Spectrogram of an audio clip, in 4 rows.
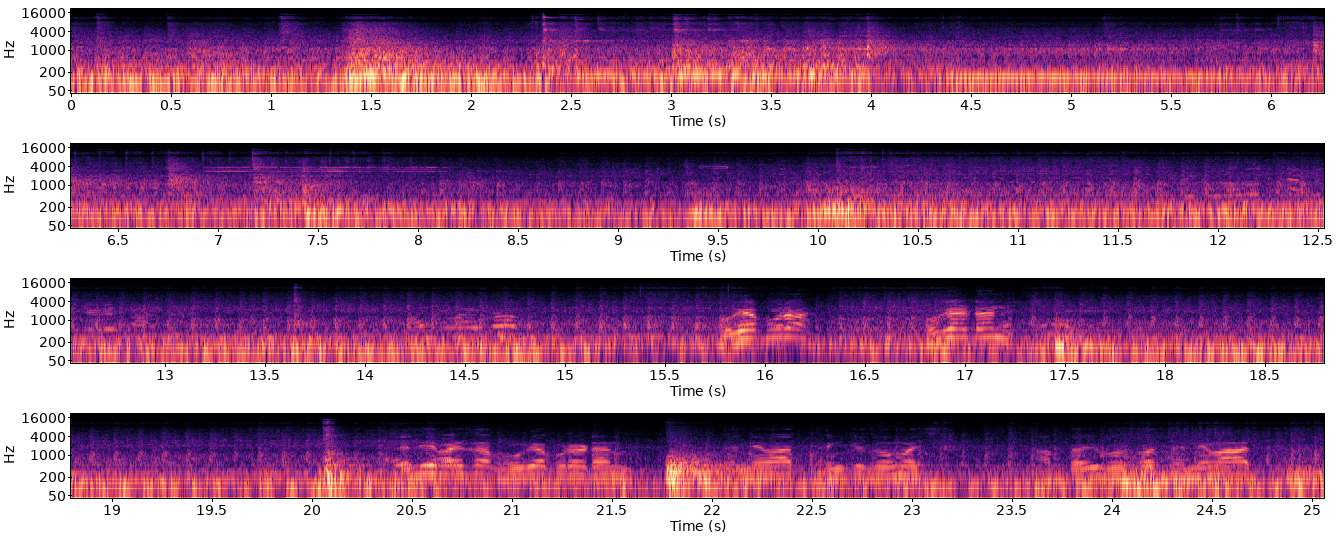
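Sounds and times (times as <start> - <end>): three-wheeler engine running: 0.0 - 25.0.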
